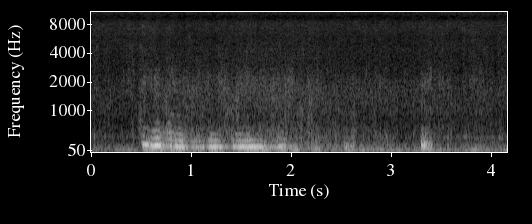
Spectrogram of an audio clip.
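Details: Sleeping Mame Shiba puppy Donguri gives a long, low, rattling snore of about one and a half seconds, steady and buzzy in a small quiet room. A second short snort follows nearly two seconds later.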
